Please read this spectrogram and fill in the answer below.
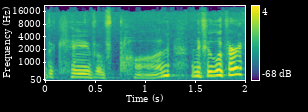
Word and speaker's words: Pan: and so this is called the cave of pon and if you look very carefully you're gonna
